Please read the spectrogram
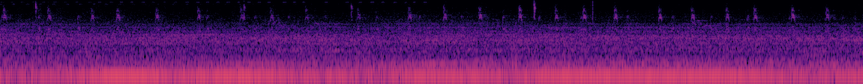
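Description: A small songbird giving short, high chirps over and over, about one or two a second, over a steady low hum.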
